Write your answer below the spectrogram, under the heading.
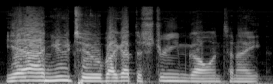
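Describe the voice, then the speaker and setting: Higher-voiced, clear-toned man chatting casually. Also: fairly even intonation, moderate pace, a little mellow, rough recording. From United States. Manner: jokey, rambling storyteller. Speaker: CB radio live stream host. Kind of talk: casual chat.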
